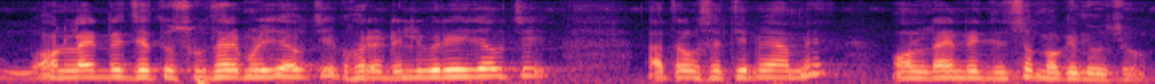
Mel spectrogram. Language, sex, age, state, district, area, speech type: Odia, male, 60+, Odisha, Koraput, urban, spontaneous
